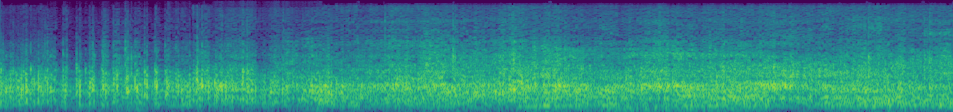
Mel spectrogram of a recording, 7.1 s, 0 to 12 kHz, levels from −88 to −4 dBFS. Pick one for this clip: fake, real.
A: fake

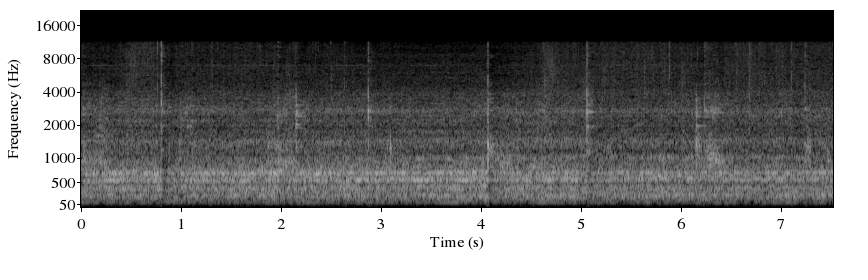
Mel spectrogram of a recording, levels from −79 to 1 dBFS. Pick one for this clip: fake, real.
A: real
